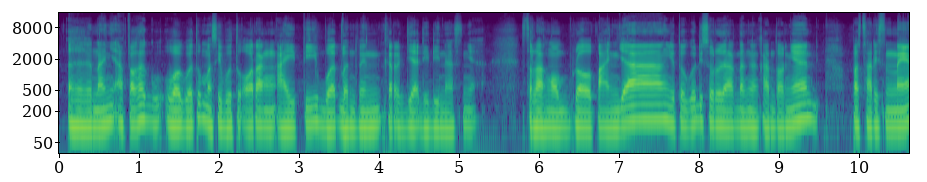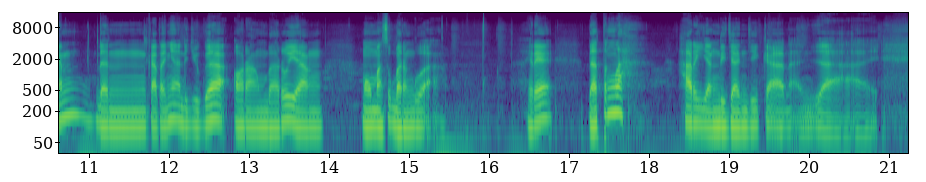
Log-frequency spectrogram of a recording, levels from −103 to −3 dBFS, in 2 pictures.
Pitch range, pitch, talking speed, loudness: 105-120 Hz, 105 Hz, 120 wpm, -31 LUFS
